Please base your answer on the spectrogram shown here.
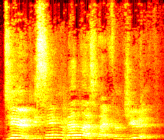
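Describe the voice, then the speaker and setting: A man's voice: very high voice, lively intonation, normal speed, fairly bright tone, far from the mic. A man acting a cynical, bossy office worker in a comedy sketch, with a sardonic, exasperated delivery. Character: cynical bossy male office worker griping about the party. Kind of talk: live comedy sketch acting in old-time radio variety style. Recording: very echoey room, off the mic.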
